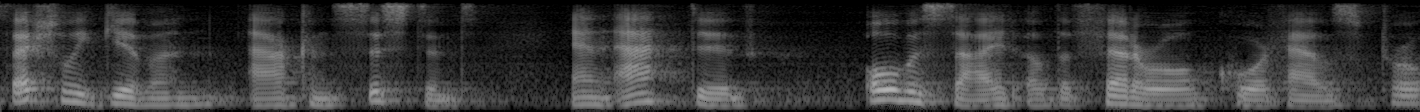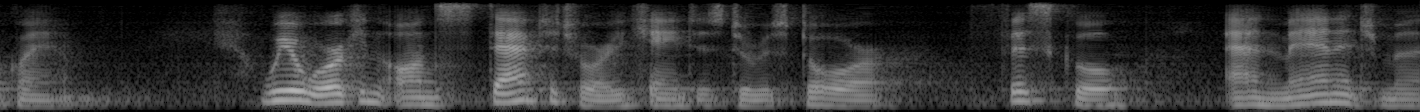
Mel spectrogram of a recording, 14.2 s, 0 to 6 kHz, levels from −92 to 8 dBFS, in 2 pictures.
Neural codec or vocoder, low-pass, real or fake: codec, 16 kHz, 0.3 kbps, FocalCodec; 5.4 kHz; fake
